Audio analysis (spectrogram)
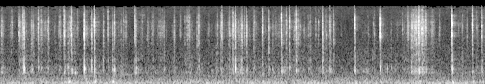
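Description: Fingertips of both hands type continuously on the plastic keys of an old, open, dark grey plastic laptop. The result is a rapid, uneven run of short, bright tapping clicks that die away almost instantly, with a few sharper clicks standing out above a soft, steady patter.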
